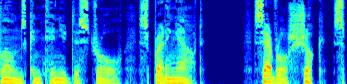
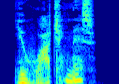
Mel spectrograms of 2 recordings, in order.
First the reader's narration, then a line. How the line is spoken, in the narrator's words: whispered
